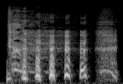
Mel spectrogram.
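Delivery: a short high burst of real laughter. Real, not acted. Telling a friend the strange ending, a high laugh. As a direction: laugh at how absurd the goodbye was.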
